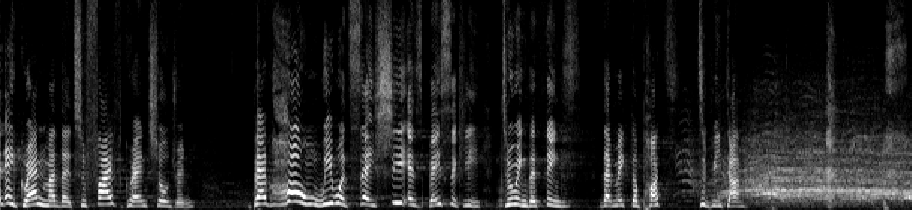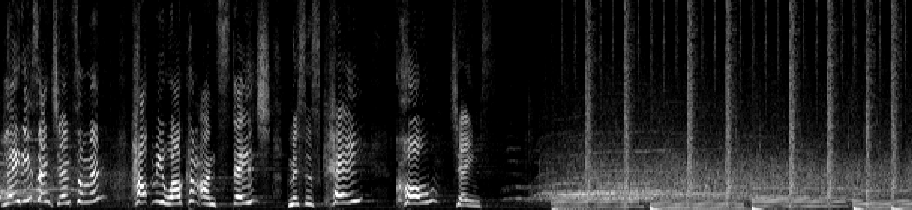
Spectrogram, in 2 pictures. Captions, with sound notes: and a grandmother to five grandchildren. Back home we would say she is basically doing the things that make the parts to be done. (audience cheering) Ladies gentlemen, help me welcome on stage Mrs. Kay Coles James. (audience cheering) (upbeat instrumental music)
